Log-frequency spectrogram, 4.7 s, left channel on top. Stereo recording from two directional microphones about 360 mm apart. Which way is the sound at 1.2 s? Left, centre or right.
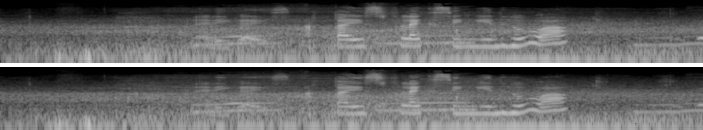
Centre.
